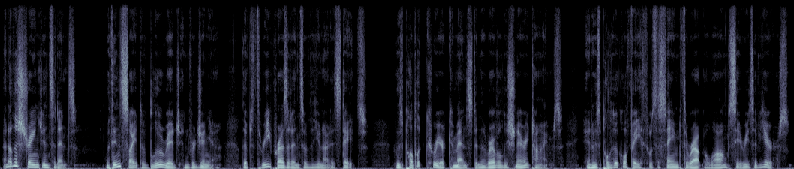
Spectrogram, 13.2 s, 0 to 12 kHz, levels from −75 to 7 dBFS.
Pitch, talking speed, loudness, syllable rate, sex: 115 Hz, 170 wpm, -20 LUFS, 6.1 syllables/s, male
